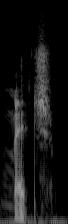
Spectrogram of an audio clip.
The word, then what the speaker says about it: meč: And how do you say that in Slovak? You say it meč.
